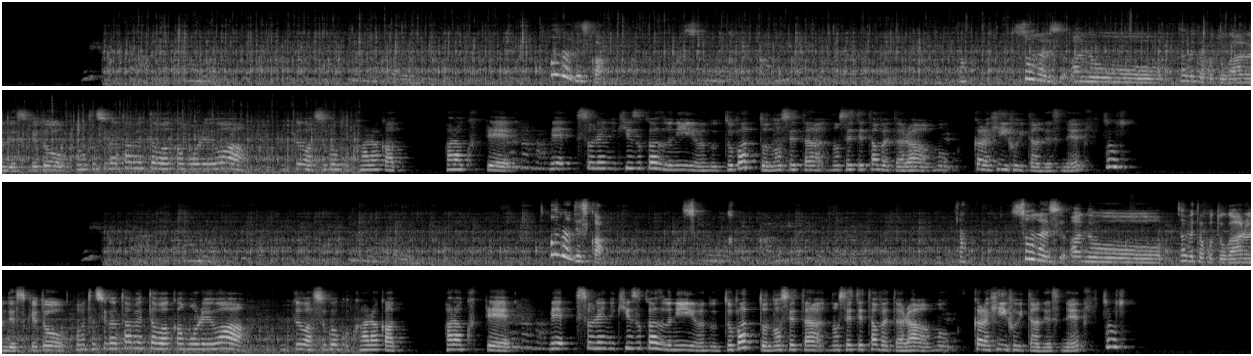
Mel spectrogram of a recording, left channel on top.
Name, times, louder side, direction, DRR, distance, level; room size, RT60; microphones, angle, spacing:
sound 1, 1.0-16.1, left 3 dB, 50° left, 1.2 m, -37 dB
voice 1, 1.3-2.7 3.0-4.3 6.6-9.7 13.6-13.8 15.5-15.7 17.5-18.1 20.2-20.3 21.9-22.0, equal, ahead, -2 dB, 2.7 m, -44 dB
voice 2, 5.5-6.0 6.8-6.9 9.5-9.6 10.1-14.9 15.4-16.4 16.9-17.6 18.0-21.9 22.2-23.7, right 4 dB, 85° right, 10 dB, 1.3 m, -26 dB
17.0 x 5.9 x 4.6 m, 0.34 s
head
